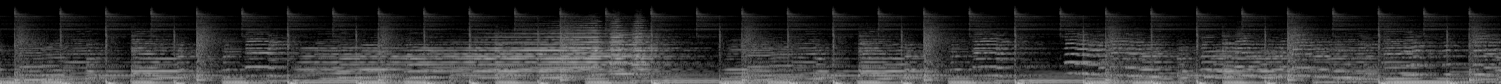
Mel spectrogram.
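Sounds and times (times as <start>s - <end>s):
horns in fifths: 0.2s - 15.0s.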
